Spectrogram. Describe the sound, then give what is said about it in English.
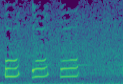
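Three sharp, evenly spaced hard clucks from a wild turkey walking toward a group of people in the fall, each brief and fairly loud, over a quiet outdoor background with no talking. “That hard clucking you hear, that's a turkey walking right toward the guys.”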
